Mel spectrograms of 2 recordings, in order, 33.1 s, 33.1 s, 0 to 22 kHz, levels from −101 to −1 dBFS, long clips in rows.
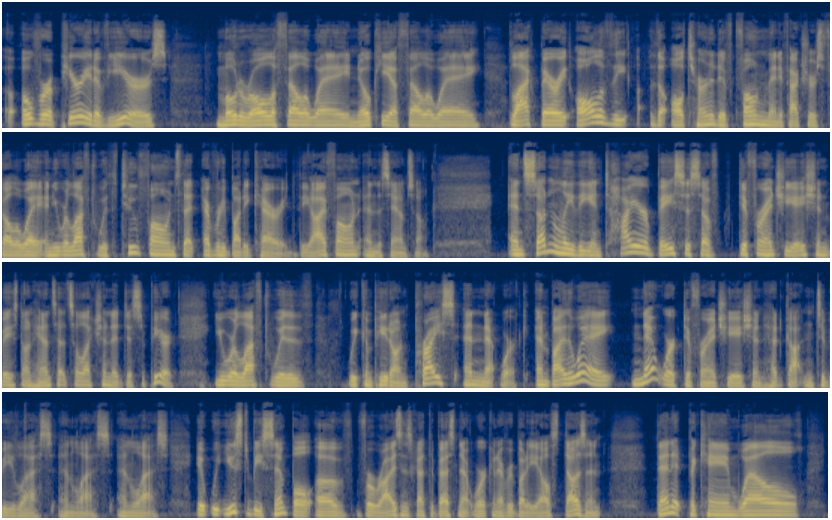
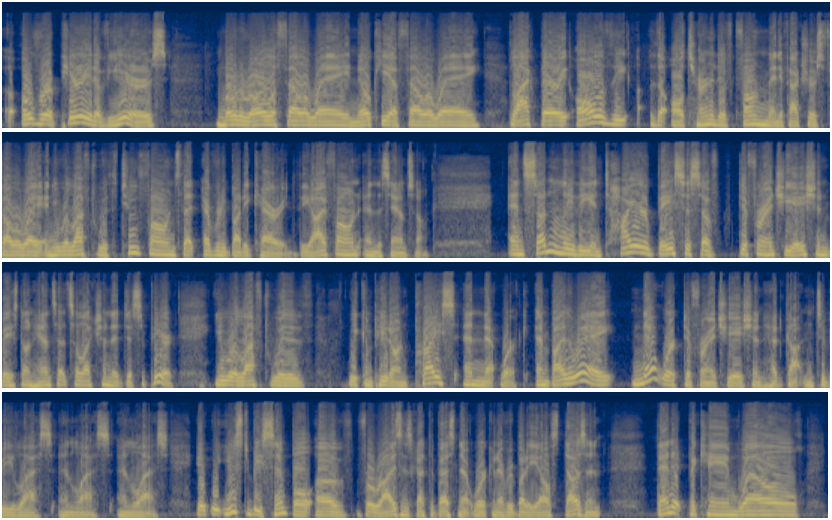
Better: first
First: none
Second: distortion; heavy; 19% of the sound clipped

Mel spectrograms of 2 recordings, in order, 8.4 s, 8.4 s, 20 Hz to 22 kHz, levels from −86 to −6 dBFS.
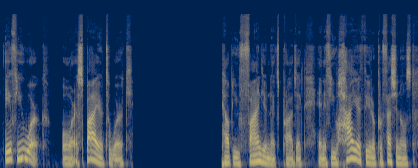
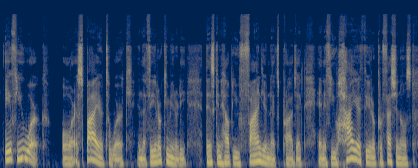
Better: second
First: audio cutting out; at 2.5 s for 2 s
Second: none

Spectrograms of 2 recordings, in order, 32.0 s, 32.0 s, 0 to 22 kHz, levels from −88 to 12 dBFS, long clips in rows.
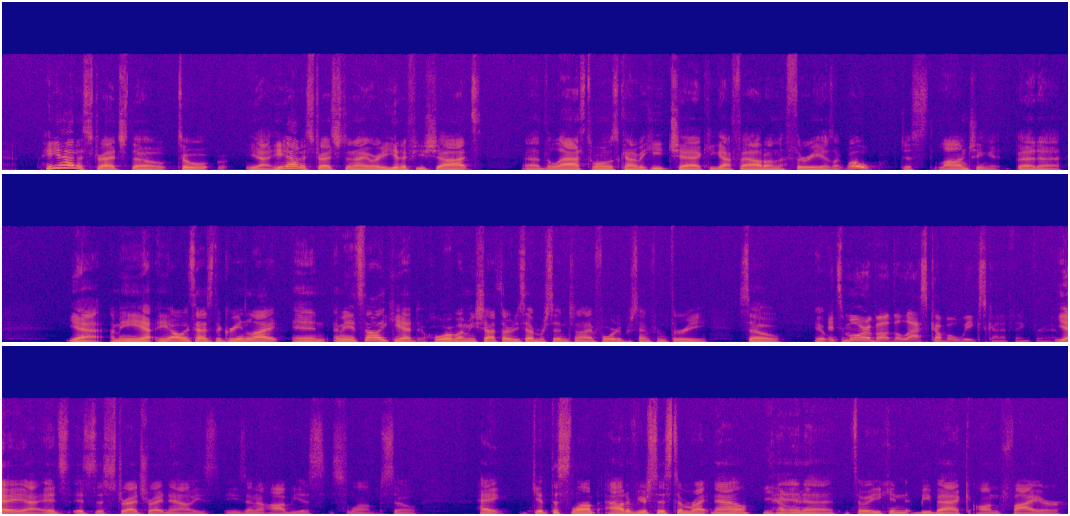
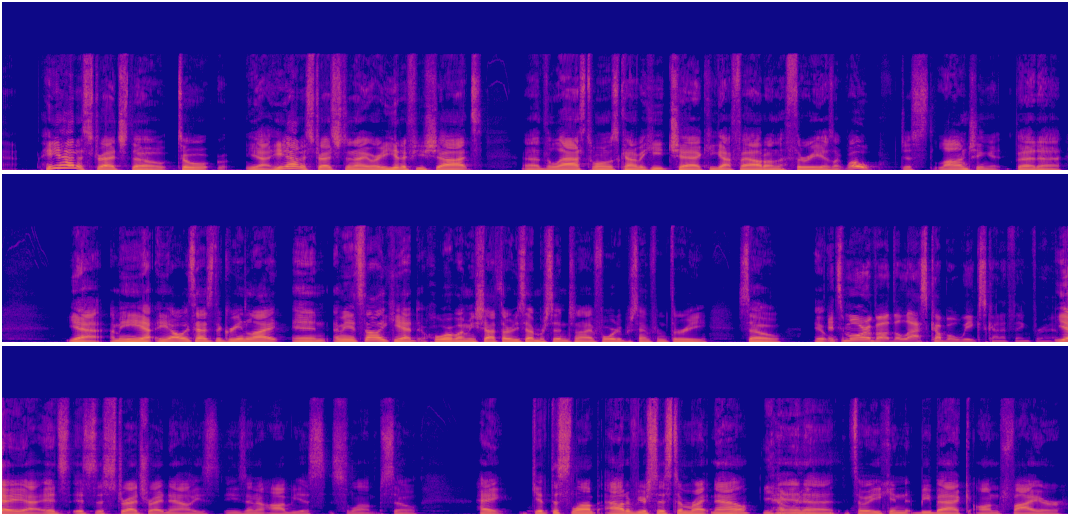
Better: second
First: hiss; faint; throughout; 25 dB below the speech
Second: none

